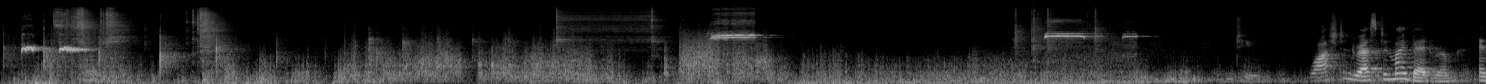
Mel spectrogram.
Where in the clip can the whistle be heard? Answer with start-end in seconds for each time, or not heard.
0.2-0.9, 6.8-7.5, 10.4-11.4.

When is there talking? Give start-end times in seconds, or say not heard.
12.2-14.8.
